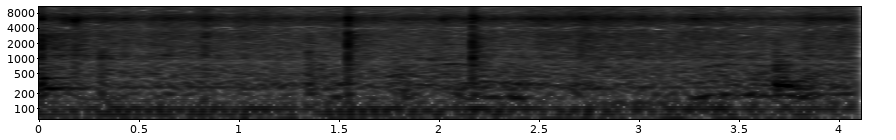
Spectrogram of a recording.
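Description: Masala-coated ivy gourd pieces sizzling in hot oil in a nonstick frying pan as they are sautéed, a steady hiss with a few light clicks of the spatula against the pan.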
